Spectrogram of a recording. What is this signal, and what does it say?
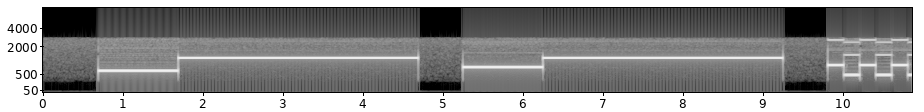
Two-tone page, heard as a one-second tone, then a three-second tone, about 640 then 1250 Hz, about 790 then 1250 Hz. It is heard from 0.7 to 9.2 s.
